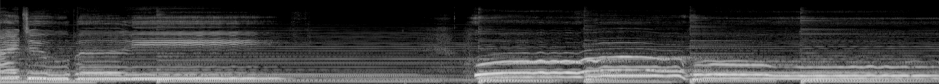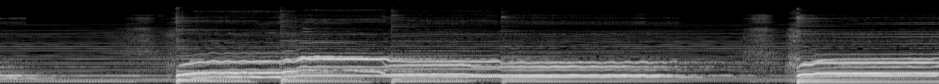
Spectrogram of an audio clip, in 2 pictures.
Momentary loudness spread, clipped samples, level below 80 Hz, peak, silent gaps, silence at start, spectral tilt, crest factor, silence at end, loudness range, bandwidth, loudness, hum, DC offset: 17 LU; under 0.1%; -48 dBFS; -2 dBFS; none; 0 s; -7 dB/octave; 14 dB; 0 s; 5 LU; 14.5 kHz; -14 LUFS; none; under 0.1%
